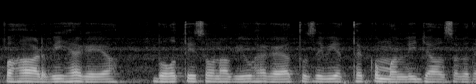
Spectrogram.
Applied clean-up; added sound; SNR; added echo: none; none; none; none.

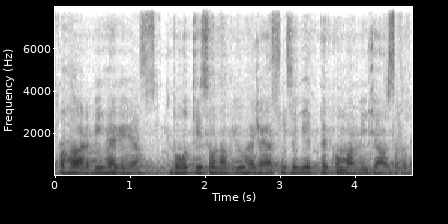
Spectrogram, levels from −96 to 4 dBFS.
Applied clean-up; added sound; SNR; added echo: neural separator model SepFormer DNS4.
